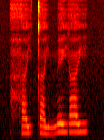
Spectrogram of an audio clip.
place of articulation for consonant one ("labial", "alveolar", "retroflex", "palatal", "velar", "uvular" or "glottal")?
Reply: glottal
